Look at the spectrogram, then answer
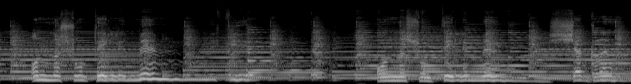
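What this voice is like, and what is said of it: French sung with Liverpool accent. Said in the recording (French): “vous aurez sans doute du mal à suivre les paroles, bien qu'elles soient chantées, si, si, en français, mais avec un accent qui doit être celui de Liverpool, probablement”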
